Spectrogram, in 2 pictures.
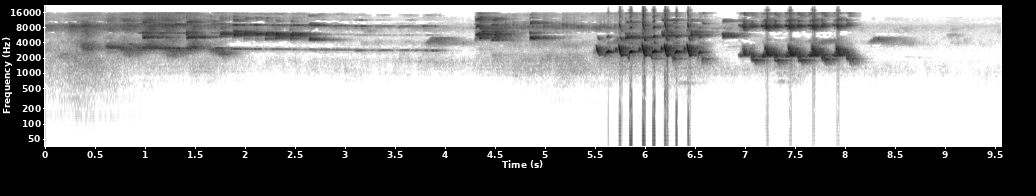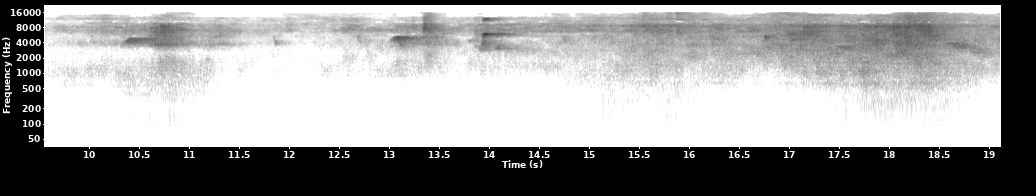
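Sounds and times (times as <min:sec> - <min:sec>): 
faint isolated high chirps: 0:04.4 - 0:08.2
Sooty-headed bulbul singing a rapid chattering trucukan song: 0:05.5 - 0:08.2.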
